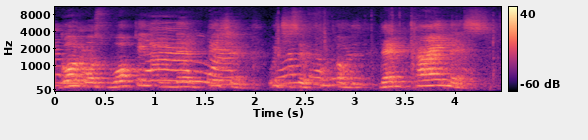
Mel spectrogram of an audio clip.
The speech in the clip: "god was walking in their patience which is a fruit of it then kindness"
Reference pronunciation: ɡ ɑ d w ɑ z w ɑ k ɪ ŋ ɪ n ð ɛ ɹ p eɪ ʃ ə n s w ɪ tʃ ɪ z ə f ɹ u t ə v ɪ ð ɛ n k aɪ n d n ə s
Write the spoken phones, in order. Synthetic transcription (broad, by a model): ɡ ɑ d w ɑ s w ɑ k ɪ ŋ ɪ n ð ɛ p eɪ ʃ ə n w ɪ tʃ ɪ s ə f ɹ u t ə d ɪ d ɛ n k aɪ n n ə s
